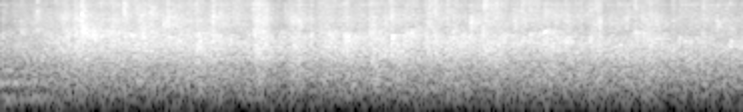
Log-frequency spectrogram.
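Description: A church congregation applauds together, a steady wash of many hands clapping that fills the whole stretch evenly at moderate level, with no voices standing out.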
